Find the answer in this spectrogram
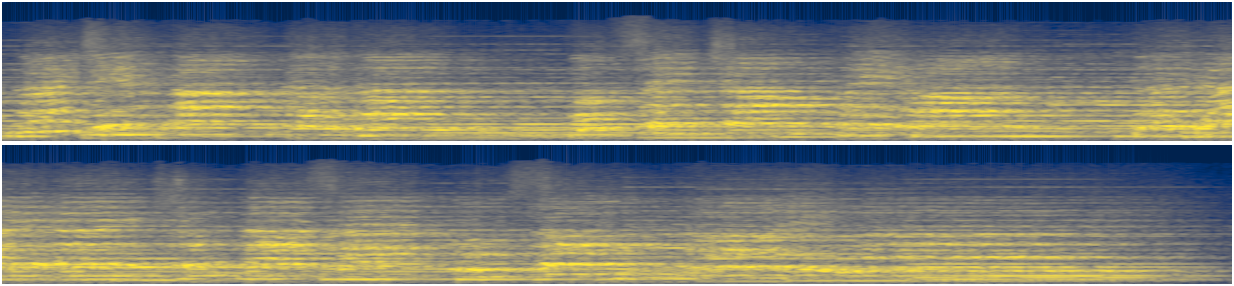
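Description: A choir singing a slow sacred hymn with sustained held notes, beginning to fade out near the end.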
